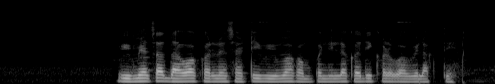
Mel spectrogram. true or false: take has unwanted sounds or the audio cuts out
false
